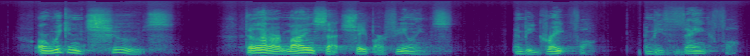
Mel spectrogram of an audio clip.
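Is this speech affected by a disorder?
Yes: cleft lip and palate; congenital.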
